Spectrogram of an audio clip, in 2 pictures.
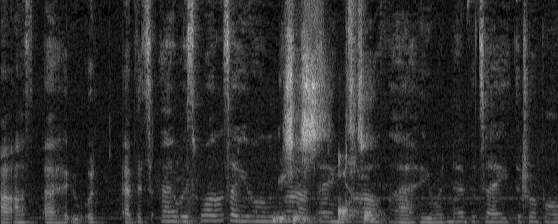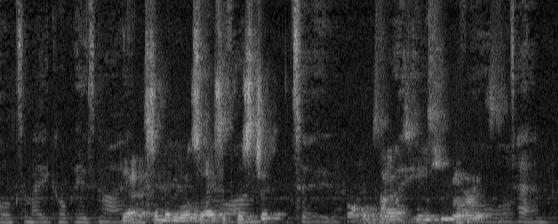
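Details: Adductor spasmodic dysphonia in a woman, recorded before type II thyroplasty, after earlier injection treatment.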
